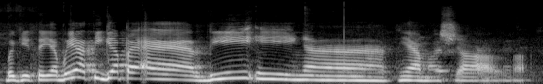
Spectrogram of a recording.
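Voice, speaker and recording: A woman teaching a women's study group, chatty and lively, acting out little dialogues. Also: medium pitch, unhurried, creaky, muffled recording. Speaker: religious teacher. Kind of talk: casual religious lesson to women. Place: women's study gathering room.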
